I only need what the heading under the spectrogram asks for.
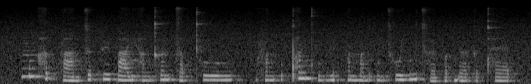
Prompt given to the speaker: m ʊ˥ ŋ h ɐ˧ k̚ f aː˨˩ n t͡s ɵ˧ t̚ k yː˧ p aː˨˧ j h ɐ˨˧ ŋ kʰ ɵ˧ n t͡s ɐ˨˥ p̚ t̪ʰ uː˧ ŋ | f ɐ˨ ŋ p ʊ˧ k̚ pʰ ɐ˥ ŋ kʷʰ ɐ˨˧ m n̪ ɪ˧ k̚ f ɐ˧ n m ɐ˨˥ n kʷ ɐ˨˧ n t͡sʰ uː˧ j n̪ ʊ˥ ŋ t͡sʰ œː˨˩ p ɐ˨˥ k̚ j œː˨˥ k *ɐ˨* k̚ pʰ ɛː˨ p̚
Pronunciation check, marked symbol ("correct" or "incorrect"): correct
